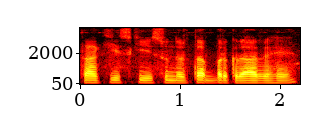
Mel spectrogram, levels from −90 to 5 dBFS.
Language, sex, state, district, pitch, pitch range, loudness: Hindi, male, Chhattisgarh, Kabirdham, 110 Hz, 105-115 Hz, -18 LUFS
